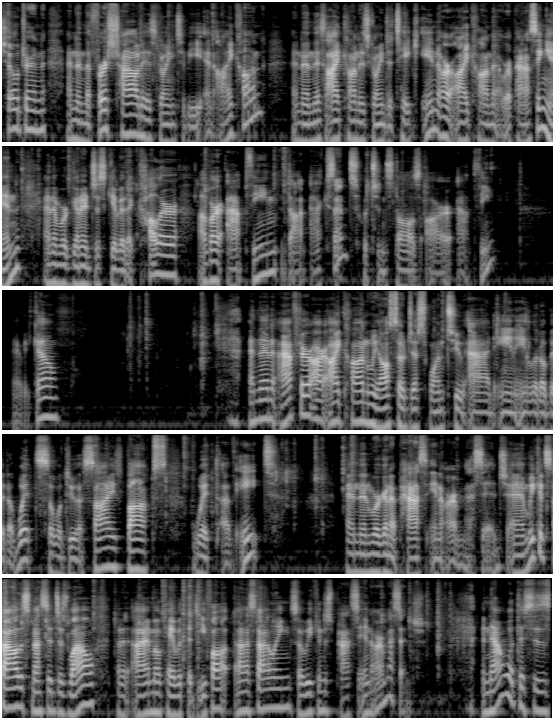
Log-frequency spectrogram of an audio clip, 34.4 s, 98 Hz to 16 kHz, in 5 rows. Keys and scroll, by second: 1.6-2.8 typing, 5.1 Right, 6.2 ,, 7.1 space, 7.2 c, 7.5 o, 7.8 Return, 8.6-10.1 typing, 10.4 Return, 11.5 End, 11.9 ,, 12.4 ctrl+s, 15.4 ,, 15.5 Right, 15.6 ,, 16.5 ctrl+s, 19.3 Return, 19.6-23.3 typing, 21.9 Return, 24.2 Delete, 24.3 End, 24.7 ,, 25.0 Return, 26.7-31.5 typing, 32.4 End, 32.7 ,, 33.2 ctrl+s.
